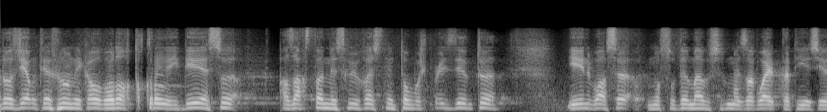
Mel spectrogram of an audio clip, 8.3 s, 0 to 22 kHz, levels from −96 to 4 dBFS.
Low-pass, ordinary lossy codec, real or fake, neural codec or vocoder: none; none; fake; codec, 16 kHz, 0.5 kbps, X-Codec, HuBERT features, trained on balanced general audio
